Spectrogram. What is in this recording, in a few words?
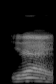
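"jirai", Malay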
